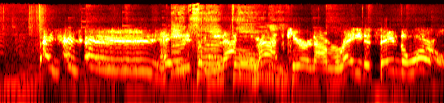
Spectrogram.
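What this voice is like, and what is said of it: Very excited voice. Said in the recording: “You sound very excited.”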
